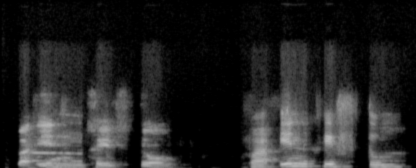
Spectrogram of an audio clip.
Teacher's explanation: Jadi langsung Bu, tidak ada unsur dengung, tidak ada unsur mantul. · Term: idhar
